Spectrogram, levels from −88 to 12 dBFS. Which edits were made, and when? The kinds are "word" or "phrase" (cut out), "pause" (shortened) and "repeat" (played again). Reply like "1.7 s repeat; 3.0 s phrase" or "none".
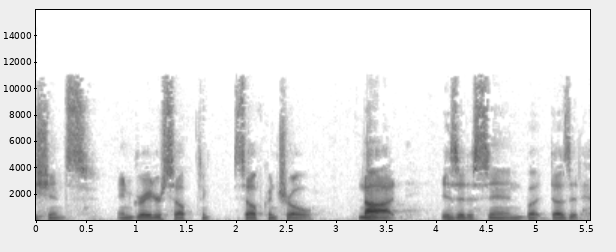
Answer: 2.9 s pause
